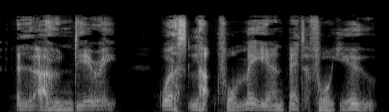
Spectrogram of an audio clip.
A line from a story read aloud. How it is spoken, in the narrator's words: replies a croaking voice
